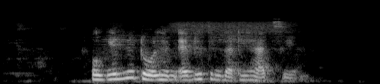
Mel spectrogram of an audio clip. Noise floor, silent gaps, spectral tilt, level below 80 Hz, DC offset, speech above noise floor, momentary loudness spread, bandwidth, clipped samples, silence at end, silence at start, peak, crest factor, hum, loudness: -72 dBFS; none; -5 dB/octave; -68 dBFS; under 0.1%; 52 dB; 16 LU; 8 kHz; under 0.1%; 0.8 s; 0.9 s; -4 dBFS; 18 dB; none; -20 LUFS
